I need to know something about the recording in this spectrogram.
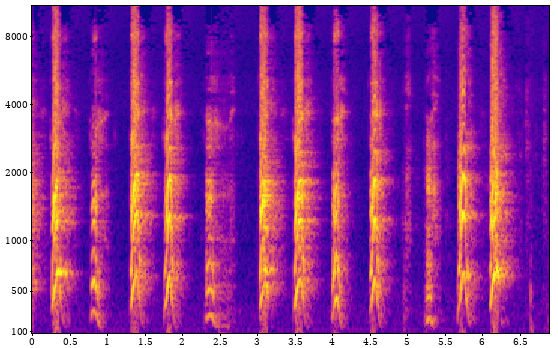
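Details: Samoyed Lexi announcing she needs to go outside to relieve herself, a close-up recording of eleven loud, sharp barks in quick succession, roughly two per second, with short silent gaps.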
